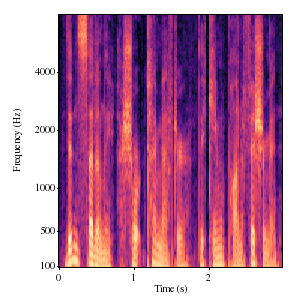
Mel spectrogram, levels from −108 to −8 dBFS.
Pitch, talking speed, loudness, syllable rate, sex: 100 Hz, 240 wpm, -19 LUFS, 6.5 syllables/s, male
